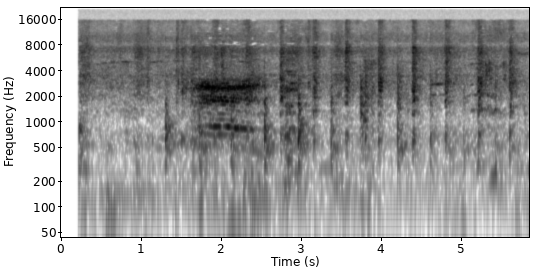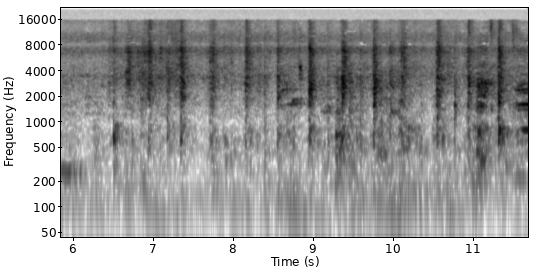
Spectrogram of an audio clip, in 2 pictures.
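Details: Etawah goat in Indonesia giving one wavering, harmonic bleat early on, followed by a long run of sharp, rapid clicking and knocking sounds over steady low background noise.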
